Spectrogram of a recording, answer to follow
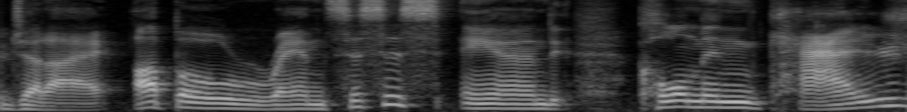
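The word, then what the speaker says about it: Kcaj: oppo rancisis and coleman cash or k-jazz it's spelled like jack but backwards k-c-a-j and as we know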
